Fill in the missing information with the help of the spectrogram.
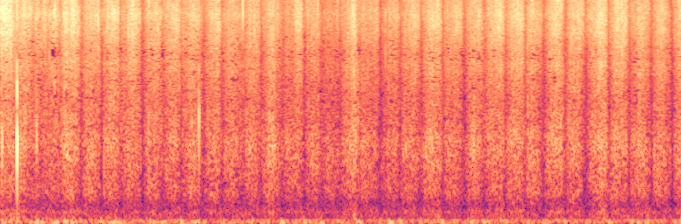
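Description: A flat-topped makeup brush rubs back and forth across a microphone head wrapped in clear plastic cling film, held in one hand. Soft, quick crinkling strokes repeat steadily over a low, constant rumble, with occasional brighter crackles.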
